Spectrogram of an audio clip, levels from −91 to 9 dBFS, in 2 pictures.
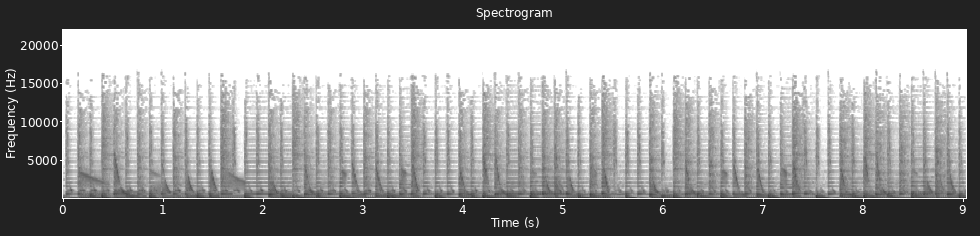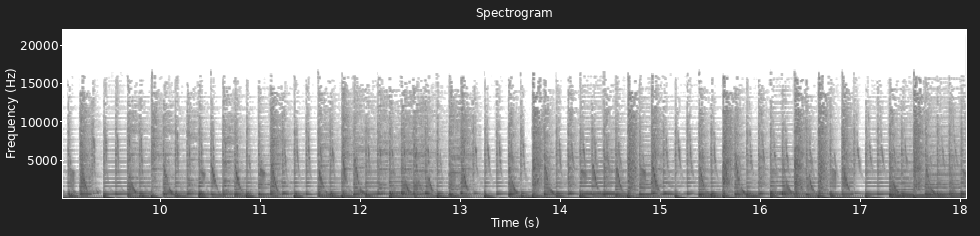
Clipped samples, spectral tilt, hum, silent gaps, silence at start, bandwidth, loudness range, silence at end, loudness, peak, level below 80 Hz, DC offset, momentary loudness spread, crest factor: under 0.1%; -5 dB/octave; none; none; 0 s; 15.5 kHz; 1 LU; 0 s; -22 LUFS; -4 dBFS; -22 dBFS; under 0.1%; 2 LU; 16 dB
